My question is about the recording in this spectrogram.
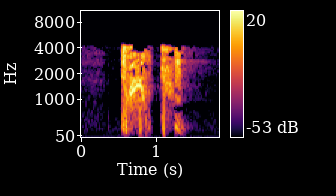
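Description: Throat clearing from a popcorn husk stuck in the throat: two short, rough, rasping bursts, the first one longer than the second, then quiet.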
